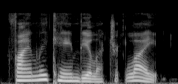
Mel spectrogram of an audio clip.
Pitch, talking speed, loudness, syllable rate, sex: 165 Hz, 170 wpm, -17 LUFS, 6.0 syllables/s, female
